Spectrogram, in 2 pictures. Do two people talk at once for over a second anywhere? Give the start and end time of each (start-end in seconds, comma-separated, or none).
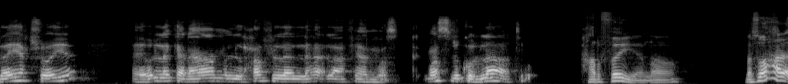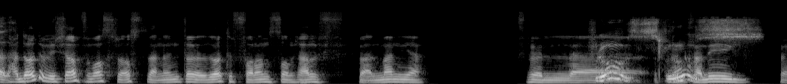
13.8-15.0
